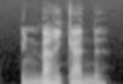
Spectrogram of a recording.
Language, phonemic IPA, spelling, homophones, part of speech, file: French, /ba.ʁi.kad/, barricade, barricadent / barricades, noun / verb, Fr-barricade.ogg
- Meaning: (noun) barricade; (verb) inflection of barricader: 1. first/third-person singular present indicative/subjunctive 2. second-person singular imperative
